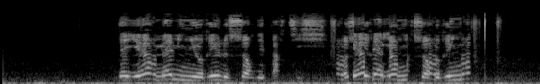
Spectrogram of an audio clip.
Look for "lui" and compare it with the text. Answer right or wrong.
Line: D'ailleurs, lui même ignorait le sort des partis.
wrong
